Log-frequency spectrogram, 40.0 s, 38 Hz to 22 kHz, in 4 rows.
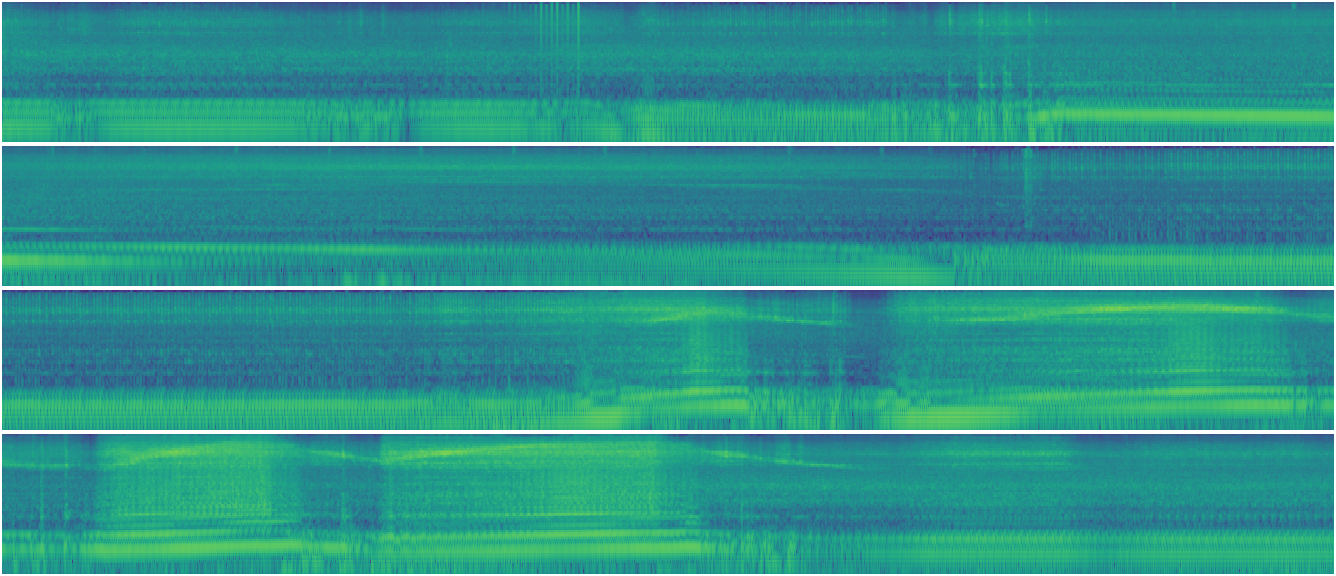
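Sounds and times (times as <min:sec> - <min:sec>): car engine driving: 0:00.0 - 0:39.9
engine revving: 0:00.0 - 0:39.9
turbo whistle: 0:09.6 - 0:17.2, 0:34.8 - 0:38.1.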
